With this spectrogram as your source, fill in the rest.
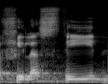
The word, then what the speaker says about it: فلسطین: اوپر زبر لگے گا۔ مرزے کی یہ تحقیق بھی بالکل الٹی ہے، اصل تلفظ ہے فلسطین، جیسا کہ لسان العرب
